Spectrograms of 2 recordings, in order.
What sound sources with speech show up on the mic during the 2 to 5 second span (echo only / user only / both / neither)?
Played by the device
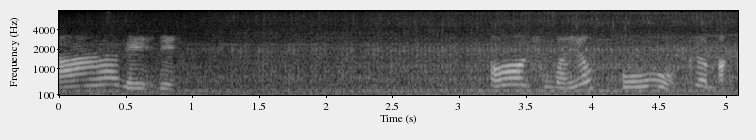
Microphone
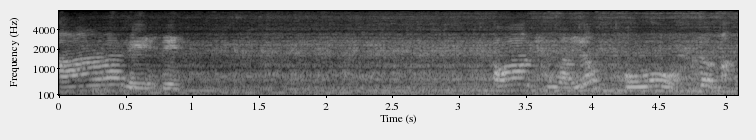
echo only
